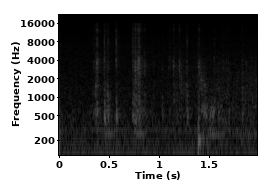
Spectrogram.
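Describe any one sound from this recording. Water splashes softly.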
